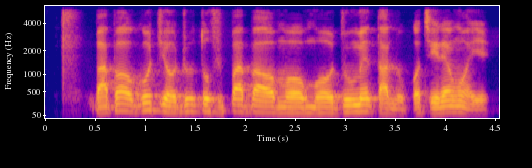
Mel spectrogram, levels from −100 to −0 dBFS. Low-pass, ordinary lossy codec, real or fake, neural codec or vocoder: 5.4 kHz; none; fake; codec, 16 kHz, 0.9 kbps, LongCat-Audio-Codec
